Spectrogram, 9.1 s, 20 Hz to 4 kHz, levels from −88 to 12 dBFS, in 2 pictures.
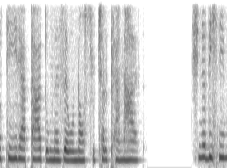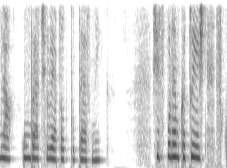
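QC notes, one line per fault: No faults found in this speech clip. It has come through a phone-style call path, with nothing above 4 kHz, which fits the narrow band of G.711 A-law coding.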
